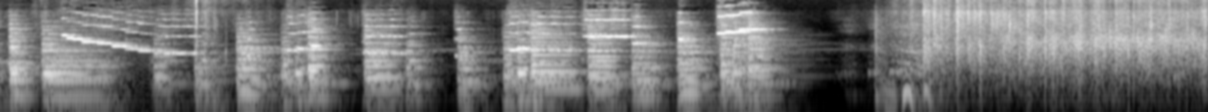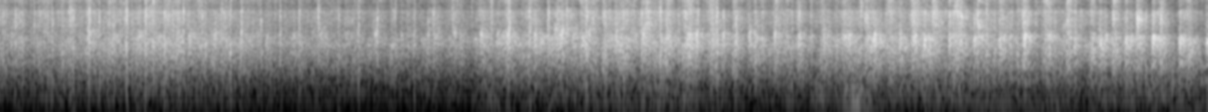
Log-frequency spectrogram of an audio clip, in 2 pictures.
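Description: Live chamber music: piano under a solo melody line plays a closing phrase that ends about ten seconds in. After a short pause, audience applause fills the rest.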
